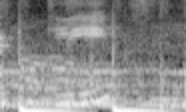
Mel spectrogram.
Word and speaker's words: Clicx: como familia Clics, familia creyendo lo imposible, Campos Jalapa, pero se escribe C-L-I-C-X.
